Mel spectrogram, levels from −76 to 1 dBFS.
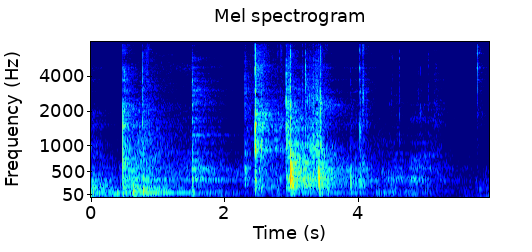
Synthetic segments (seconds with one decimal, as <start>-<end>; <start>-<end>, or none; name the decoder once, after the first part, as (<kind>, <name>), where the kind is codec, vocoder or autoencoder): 0.0-0.7 (codec, SNAC); 3.5-4.3; 5.1-6.0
